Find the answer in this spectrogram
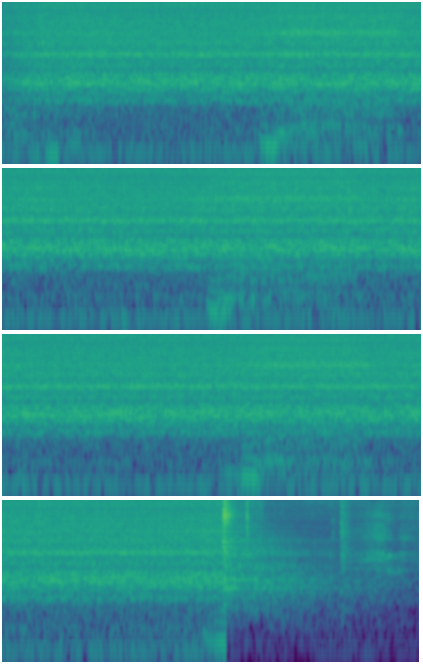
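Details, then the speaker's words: Adult's snoring and deep breathing masked by a Marpac Dohm white noise machine on low setting across the room, recorded overnight by Sleep Cycle phone app a foot from the head: steady whooshing with three faint low snores about every four seconds. "This sound snippet was recorded by the Sleep Cycle app on my phone. I use the app to monitor the quality of my sleep and it provides me samples of snoring that occur during the night."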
